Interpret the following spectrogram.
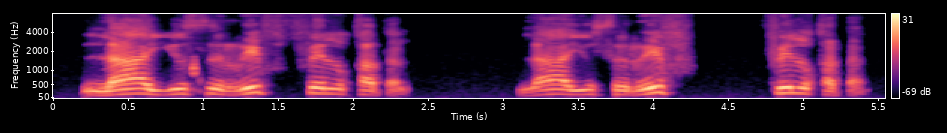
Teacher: ایک فا ساکن ہے ایک فا مشدد. ہم سیدھا را کے زیر کو لے کے مشدد میں جا رہے ہیں. لم یسرف فی القتل نہیں پڑھیں گے وہ. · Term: ادغام متماثلین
